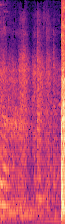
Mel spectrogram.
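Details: Adult woman with a lingering cough and changed voice since the flu: quiet room with faint background voices, then one sudden loud, harsh cough burst at the end.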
